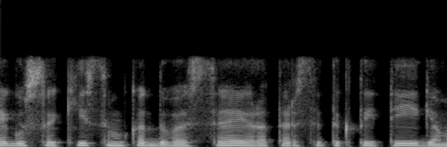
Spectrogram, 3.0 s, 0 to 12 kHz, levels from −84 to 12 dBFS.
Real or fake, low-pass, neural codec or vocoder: real; 7.2 kHz; none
